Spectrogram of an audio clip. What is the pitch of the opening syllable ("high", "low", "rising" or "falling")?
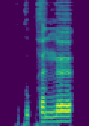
rising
